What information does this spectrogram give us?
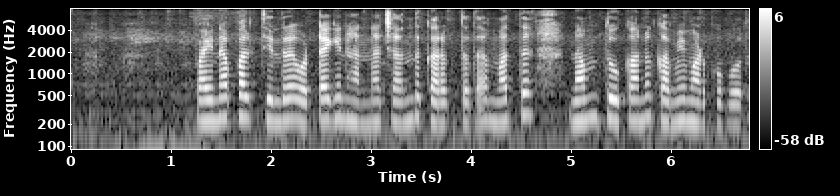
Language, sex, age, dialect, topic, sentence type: Kannada, female, 18-24, Northeastern, agriculture, statement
